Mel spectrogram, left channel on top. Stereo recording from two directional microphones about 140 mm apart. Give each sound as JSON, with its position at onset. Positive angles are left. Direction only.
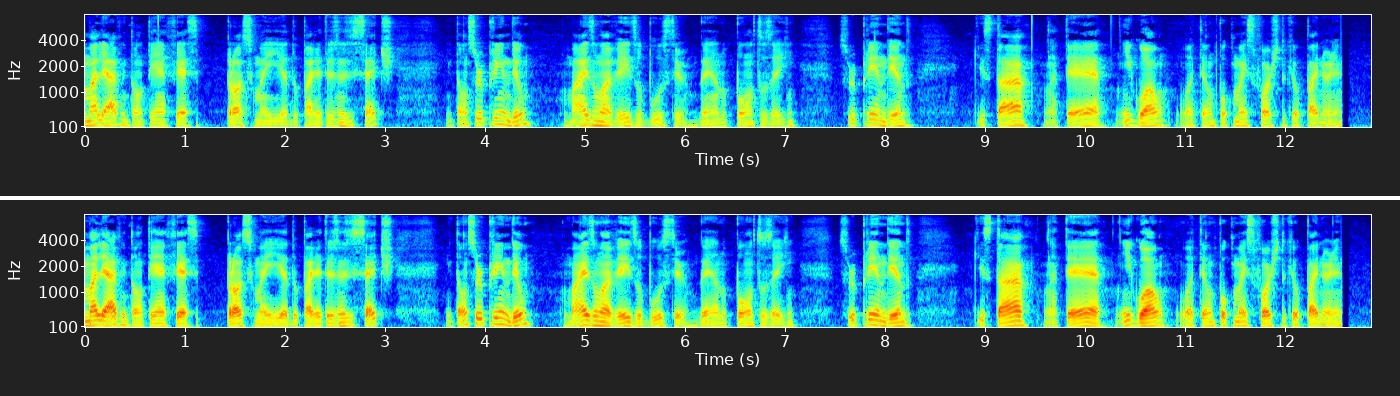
{"t": 0.0, "sound": "speech", "side_deg": -45}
